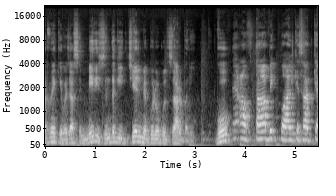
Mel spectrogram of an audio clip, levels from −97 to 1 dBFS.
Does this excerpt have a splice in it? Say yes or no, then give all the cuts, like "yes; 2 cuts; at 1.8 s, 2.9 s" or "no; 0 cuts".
yes; 1 cut; at 3.8 s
